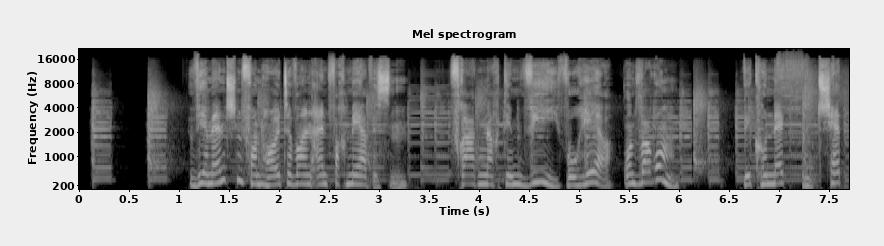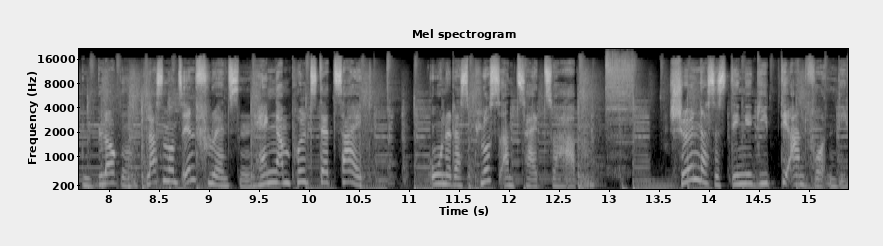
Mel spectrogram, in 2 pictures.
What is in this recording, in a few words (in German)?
Werbung verbindlich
